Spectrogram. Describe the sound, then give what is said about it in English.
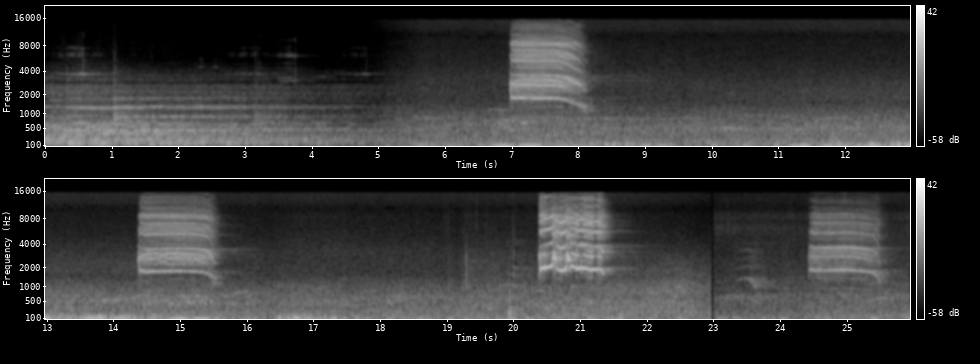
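Four harsh, drawn-out screeching calls of a barn owl ring out at intervals of several seconds over a quiet night background, each rasping shriek lasting about a second or two. “So now we've heard a barn owl, let's find out a bit more about them.”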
